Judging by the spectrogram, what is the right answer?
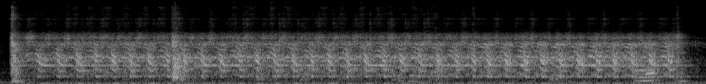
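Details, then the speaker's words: Car that should run, spark present, carburettor float bowl leaking fuel and possibly flooded: starter cranks steadily about seven seconds but engine never catches; cranks but no start, cause unknown. "All right, shut her off for now. I'm stumped."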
